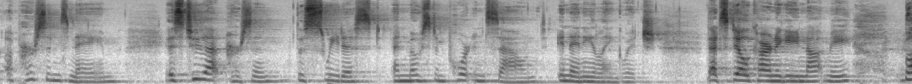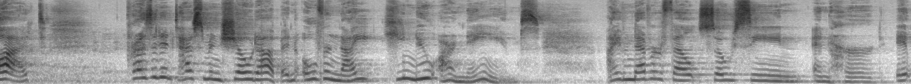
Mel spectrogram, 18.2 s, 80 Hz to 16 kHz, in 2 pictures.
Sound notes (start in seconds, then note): 8.6 attendees laughing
